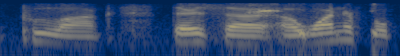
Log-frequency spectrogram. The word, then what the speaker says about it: Poulenc: Some people say Poulenc, and some people say Poulenc. And since you said Poulenc, I will continue to do so also.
